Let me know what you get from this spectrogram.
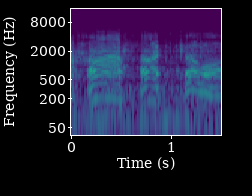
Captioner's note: laughter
